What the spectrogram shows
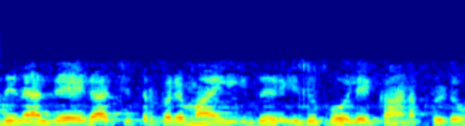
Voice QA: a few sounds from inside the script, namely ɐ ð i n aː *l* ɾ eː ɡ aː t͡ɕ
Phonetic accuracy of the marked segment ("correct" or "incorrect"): correct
